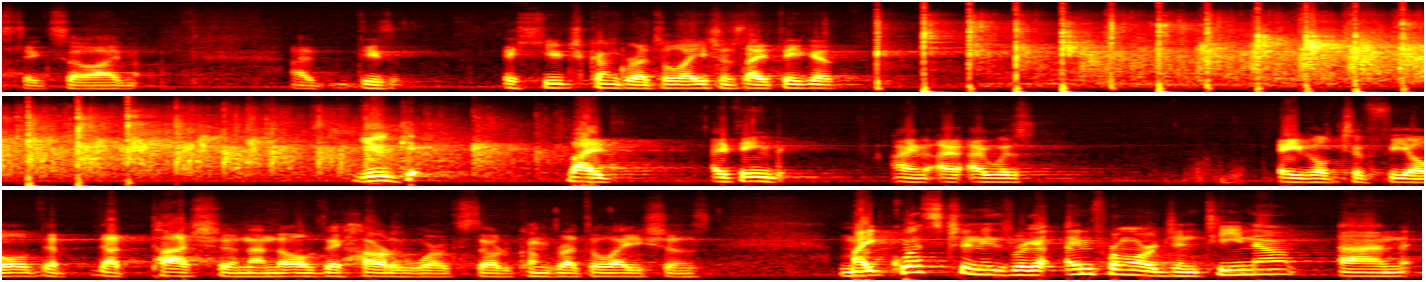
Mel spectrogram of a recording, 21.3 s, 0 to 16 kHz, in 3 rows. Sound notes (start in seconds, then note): 4.4 speaker applauds. audience joins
